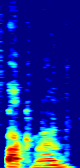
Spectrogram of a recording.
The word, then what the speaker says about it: Bachman: I really enjoy that you pronounce Bachman Bachman. – How do you say it? Bachman. – Bachman. Yeah. – It's back. It's Bachman. Come on. Like just the composer. Back.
